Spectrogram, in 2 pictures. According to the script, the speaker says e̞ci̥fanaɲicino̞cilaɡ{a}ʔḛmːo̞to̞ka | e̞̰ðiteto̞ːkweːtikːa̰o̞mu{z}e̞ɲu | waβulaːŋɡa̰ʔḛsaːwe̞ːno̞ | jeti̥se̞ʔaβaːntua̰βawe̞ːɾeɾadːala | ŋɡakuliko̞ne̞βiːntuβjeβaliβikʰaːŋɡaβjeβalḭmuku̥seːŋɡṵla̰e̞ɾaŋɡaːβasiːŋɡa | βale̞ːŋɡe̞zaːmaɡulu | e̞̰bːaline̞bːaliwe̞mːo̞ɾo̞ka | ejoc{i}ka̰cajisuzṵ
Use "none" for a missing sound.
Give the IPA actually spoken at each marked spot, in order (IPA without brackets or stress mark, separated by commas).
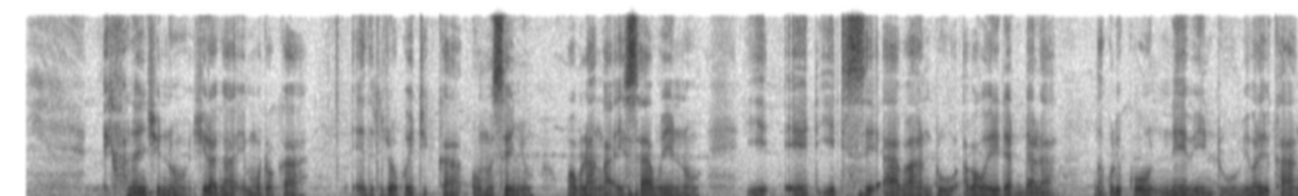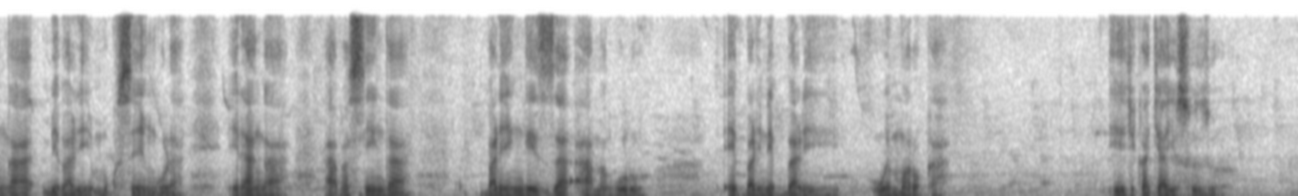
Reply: a, s, i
